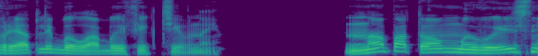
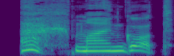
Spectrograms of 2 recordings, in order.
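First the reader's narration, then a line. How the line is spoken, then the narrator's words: Pained exclamation. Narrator (Russian): воскликнул он, отбрасывая горящую спичку и зализывая большой палец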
